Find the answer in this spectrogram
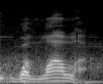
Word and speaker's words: Gualala: we ventured north into walala that's right the G is silent by the way if you're traveling on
